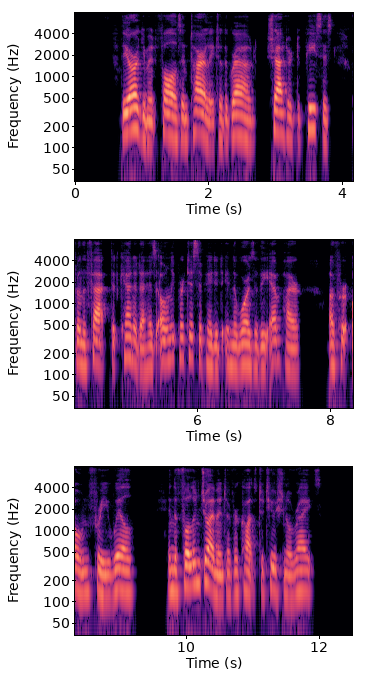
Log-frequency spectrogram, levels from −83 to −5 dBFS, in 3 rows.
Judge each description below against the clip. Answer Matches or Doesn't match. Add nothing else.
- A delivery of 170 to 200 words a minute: Matches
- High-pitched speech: Doesn't match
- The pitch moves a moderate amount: Matches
